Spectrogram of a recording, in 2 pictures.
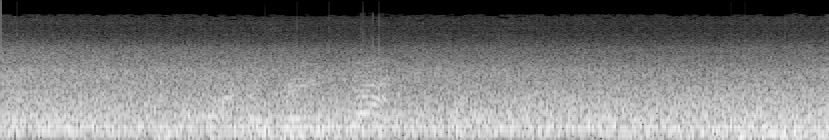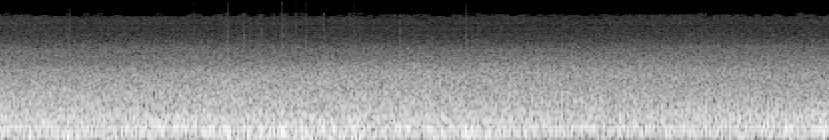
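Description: Wind blows hard into the microphone.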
